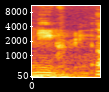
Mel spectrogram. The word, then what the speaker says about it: Nigri: Lollipop Chainsaw is Jessica Nigri. – Yeah. Yeah. Why do you say it like that? – Isn't that how you say it? – Negri. – Oh, it's Negri? – Yeah.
